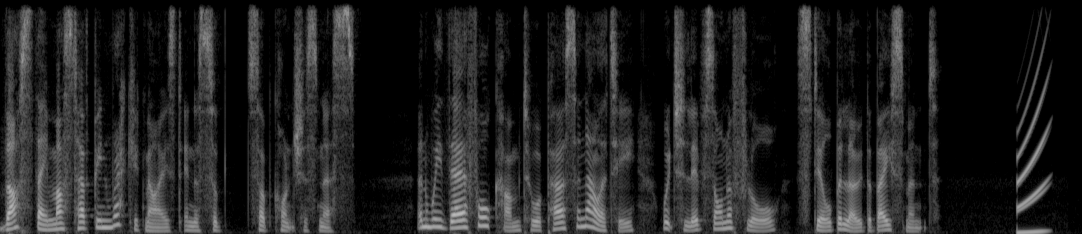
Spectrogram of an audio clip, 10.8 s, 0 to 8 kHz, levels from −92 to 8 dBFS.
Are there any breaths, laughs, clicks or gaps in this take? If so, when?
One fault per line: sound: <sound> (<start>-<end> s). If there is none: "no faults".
sound: chirp (10.2-10.5 s)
